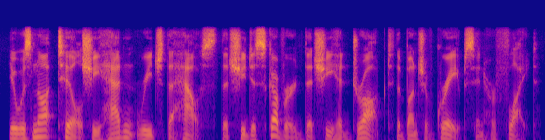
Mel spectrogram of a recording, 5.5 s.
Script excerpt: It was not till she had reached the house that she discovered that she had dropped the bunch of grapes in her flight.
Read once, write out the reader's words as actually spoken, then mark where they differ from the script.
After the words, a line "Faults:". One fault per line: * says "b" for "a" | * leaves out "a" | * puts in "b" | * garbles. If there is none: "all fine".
It was not till she hadn't reached the house that she discovered that she had dropped the bunch of grapes in her flight.
Faults:
* says "hadn't" for "had"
